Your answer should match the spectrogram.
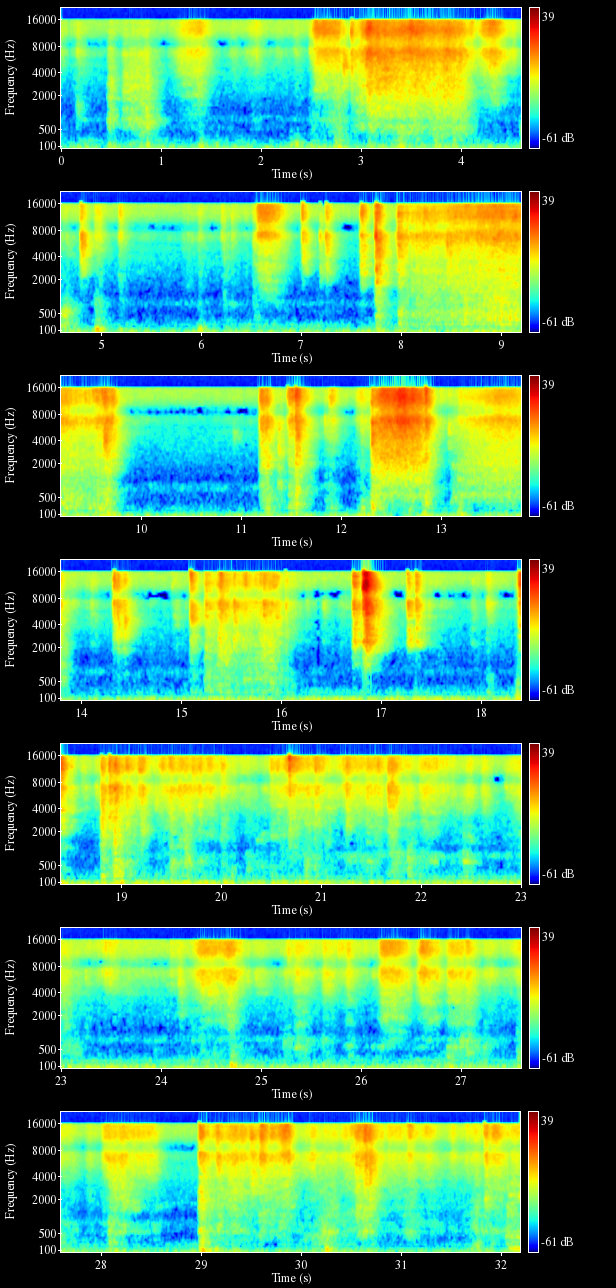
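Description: A tall cardboard speaker box being handled and opened: scraping and rustling of cardboard in bursts of a second or two, with scattered knocks and clicks, the sharpest a little past the middle. A low steady hum sits underneath.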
